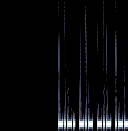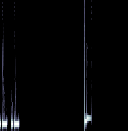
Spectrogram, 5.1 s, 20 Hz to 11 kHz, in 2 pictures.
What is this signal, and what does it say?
Morse code, heard as a keyed tone, about 42 wpm, 690 Hz. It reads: CKKJA
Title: Code Groups - 5 Letters - 40wpm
